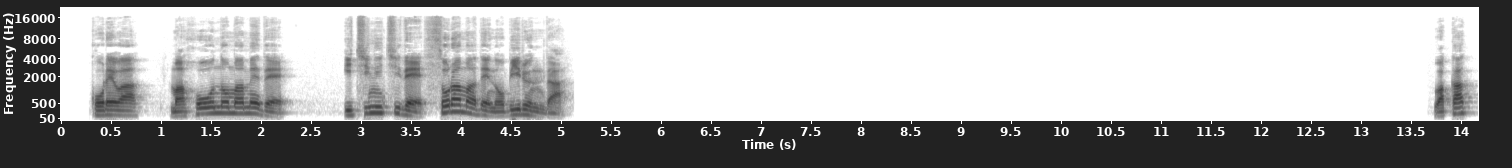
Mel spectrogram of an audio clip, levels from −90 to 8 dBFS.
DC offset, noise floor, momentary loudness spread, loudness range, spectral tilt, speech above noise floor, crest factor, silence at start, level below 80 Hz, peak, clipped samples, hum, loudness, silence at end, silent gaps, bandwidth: under 0.1%; under -90 dBFS; 9 LU; 10 LU; -5 dB/octave; over 69 dB; 22 dB; 0.3 s; -70 dBFS; -4 dBFS; under 0.1%; none; -21 LUFS; 0.1 s; 10.20-10.24 s; 16.5 kHz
